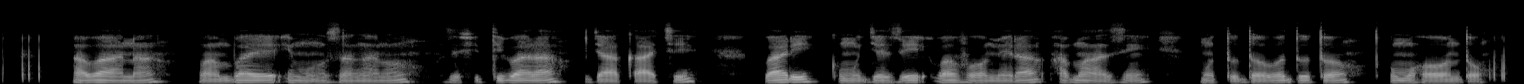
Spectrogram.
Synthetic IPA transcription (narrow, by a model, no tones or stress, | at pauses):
aβaːna | βaːmbaje̞ʔimuːzaŋano̞ | zifitiβaɾaɾɟaːkʰaːci | βaɾikumuɟe̞ziβavo̞meɾaːmaːzi | mutudo̞βoduto̞tɡwumuɦo̞ːndo̞̰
